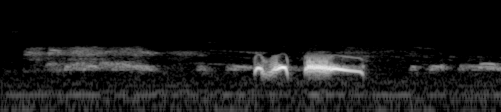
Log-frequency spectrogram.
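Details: Spotted dove cooing in 'thúc gù' style with 'giọng thổ' voice, used to quickly stir other doves; faint low coos lead into one loud phrase, a quavering double note followed by a drawn-out descending coo.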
